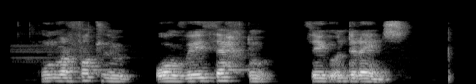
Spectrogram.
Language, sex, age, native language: Icelandic, male, 12, German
